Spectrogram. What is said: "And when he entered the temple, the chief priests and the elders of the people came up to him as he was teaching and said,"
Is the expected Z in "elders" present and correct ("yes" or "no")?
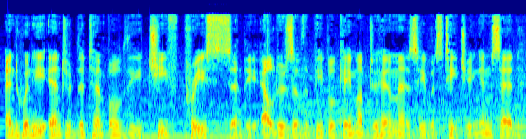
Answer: yes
